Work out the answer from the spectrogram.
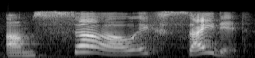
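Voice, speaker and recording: A woman voicing an eager, excitable skunk assistant from a picture book, gushing with drawn-out exclamations. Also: high voice, highs cut off, voice pushed up, heavily acted. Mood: excited.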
